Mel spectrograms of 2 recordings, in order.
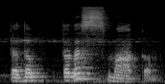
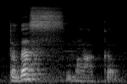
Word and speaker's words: तदस्माकम: दूसरा जो मुश्किल है वो है तदस्माकम, तदस्माकम, तदस्माकम। ठीक है, तो इसलिए इस शब्द का, इस श्लोक का उच्चारण हो जाएगा अपर्याप्तम तदस्माकम, स्मॉल पॉज, बलम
